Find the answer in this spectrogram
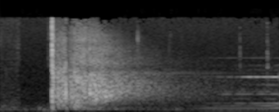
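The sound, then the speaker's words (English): A single pistol shot, a sudden loud crack followed by a long fading ring that dies away over about two seconds, with no voices. “First, you would load your ammunition. You would insert the magazine. You would direct the slide. And fire the weapon.”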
